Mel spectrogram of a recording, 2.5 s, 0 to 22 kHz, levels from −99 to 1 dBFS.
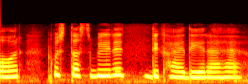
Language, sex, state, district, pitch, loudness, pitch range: Hindi, female, Chandigarh, Chandigarh, 270 Hz, -15 LUFS, 240-300 Hz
